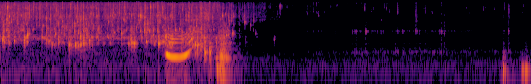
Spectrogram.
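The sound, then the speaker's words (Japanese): Water runs from a sink tap while something is washed under it, a steady, fairly loud splashing stream that is shut off after a few seconds. Near-silence follows, broken by a few small knocks. “あなたの分も必要だから、もう一つ洗うわね。”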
